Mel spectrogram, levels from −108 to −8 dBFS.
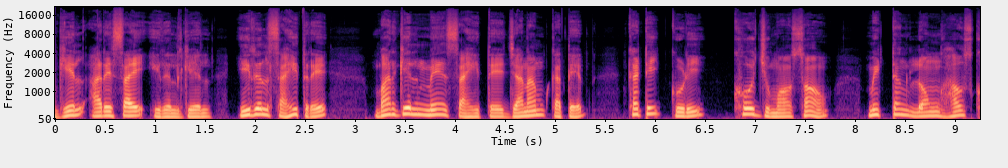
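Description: No technical faults are audible.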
